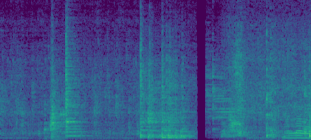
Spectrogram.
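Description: Chopped mint and coriander are stirred into hot oil in a pan for chicken biryani. A steady sizzle runs throughout, broken up by repeated scraping stirs of a utensil against the pan, close by and moderately loud.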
